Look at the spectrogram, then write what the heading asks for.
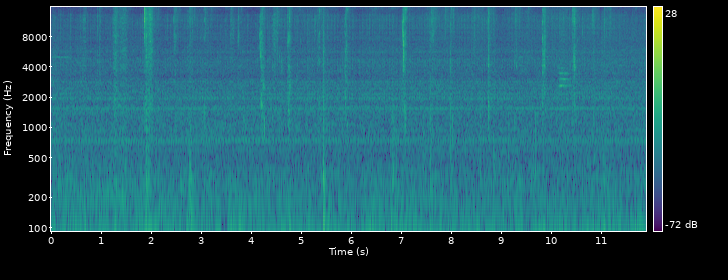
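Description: Close-up eating sounds: chewing of rice and beef with soft wet mouth sounds, and scattered sharp clicks and taps of fingers against a stainless steel tray, the loudest about three seconds in. A steady low hum runs underneath.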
